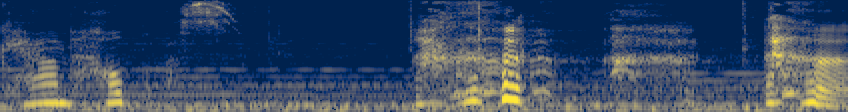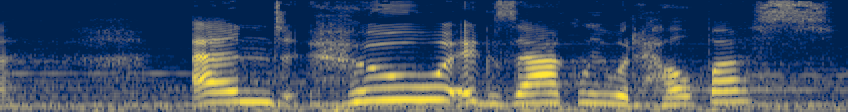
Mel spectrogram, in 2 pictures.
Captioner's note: slight chuckle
